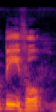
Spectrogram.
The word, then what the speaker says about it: Bivol: Bivol, or Bivol, as it's more accurately pronounced, we'll forget the Dwyer pronunciation here, is also in his prime.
